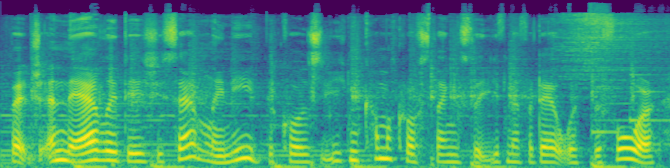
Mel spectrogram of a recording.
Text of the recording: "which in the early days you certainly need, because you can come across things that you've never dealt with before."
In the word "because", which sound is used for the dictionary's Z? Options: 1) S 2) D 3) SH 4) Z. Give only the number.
4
